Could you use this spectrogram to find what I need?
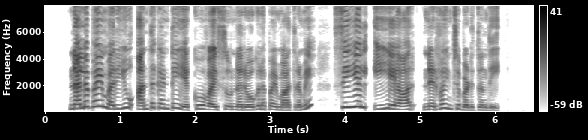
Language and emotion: Telugu, neutral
